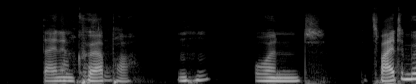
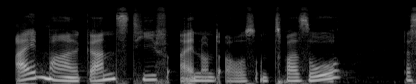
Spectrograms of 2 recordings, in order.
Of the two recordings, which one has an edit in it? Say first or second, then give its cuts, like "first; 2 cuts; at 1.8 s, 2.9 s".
first; 1 cut; at 2.4 s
